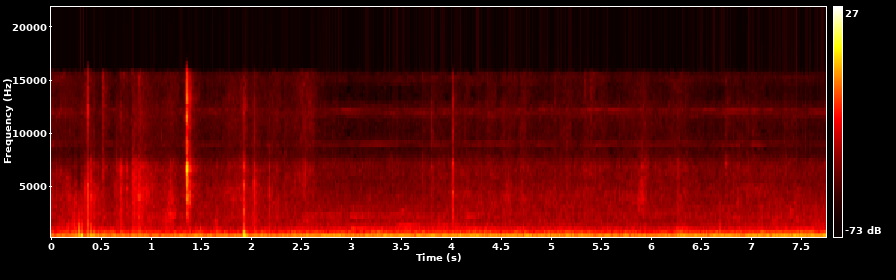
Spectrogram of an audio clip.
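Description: Inside the cabin of an MTR East Rail SP1900 electric train under way: a steady low rumble, with a few sharp clicks in the first two seconds, growing slightly louder near the end.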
